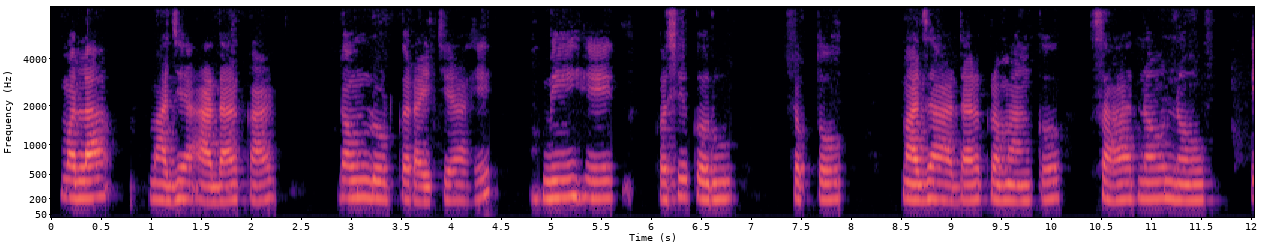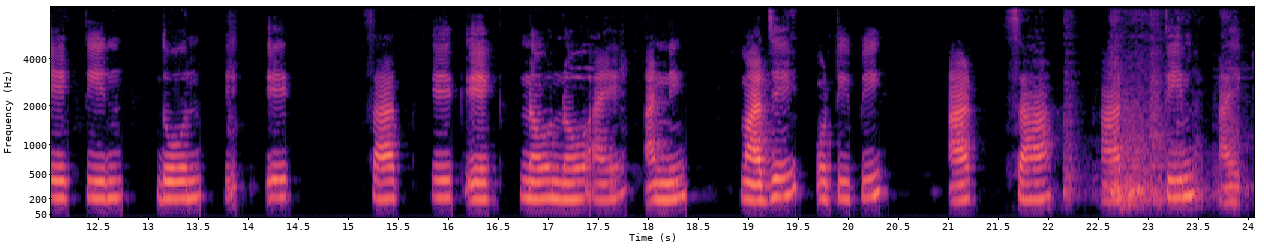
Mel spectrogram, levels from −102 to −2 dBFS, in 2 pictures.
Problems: constant background noise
